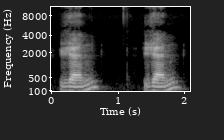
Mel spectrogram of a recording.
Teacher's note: Now this has a second tone, the first second tone we've seen in today's video, okay? That rising questionable what?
